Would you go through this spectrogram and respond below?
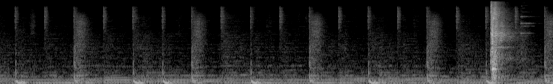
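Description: Airforce Condor SS .22 air rifle firing at a 47-yard target outdoors in 26° winter cold: a single sharp crack near the end, over a steady low background hum with periodic faint thumps.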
